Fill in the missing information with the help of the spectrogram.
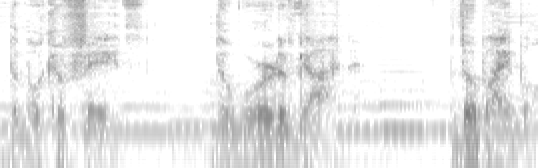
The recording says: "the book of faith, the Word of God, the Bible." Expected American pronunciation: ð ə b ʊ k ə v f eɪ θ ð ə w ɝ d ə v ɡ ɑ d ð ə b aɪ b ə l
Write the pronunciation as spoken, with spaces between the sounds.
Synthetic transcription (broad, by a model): ð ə b ʊ k ə v f eɪ θ ð ə w ɝ d ə v ɡ ɑ d ð ə b aɪ b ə l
